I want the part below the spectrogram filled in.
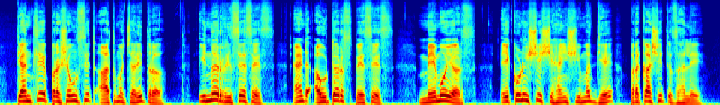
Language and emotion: Marathi, neutral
